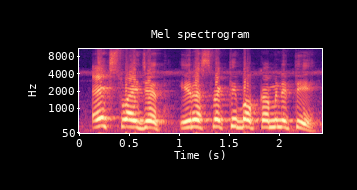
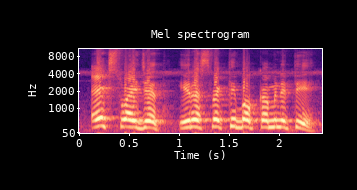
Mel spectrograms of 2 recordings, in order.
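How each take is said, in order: The two takes are said the same way.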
